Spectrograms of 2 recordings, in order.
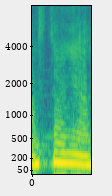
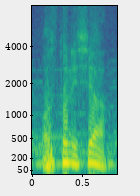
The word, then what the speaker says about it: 어스토니시아: 국내 게임은 뭐 있었는데 그래도 특별히 있는 게 국내 게임은 뭐 창세기전이나 뭐 어스토니아 스토리 같은 거. 어스토니시아. 아, 어스토니시아 스토리. 이 발음이 참 어려워, 이 게임.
